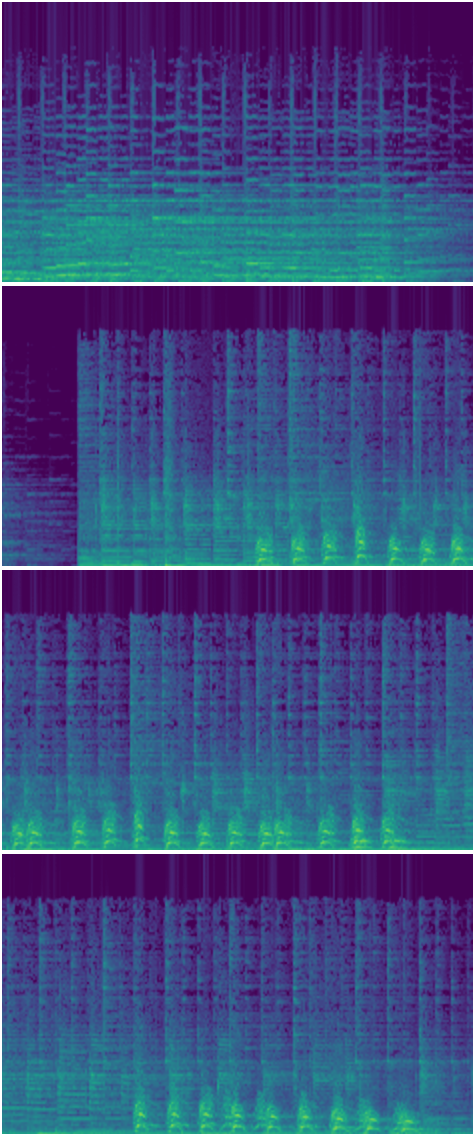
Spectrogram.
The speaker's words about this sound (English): These huskies have spent this past winter providing sled rides to the public with some help from volunteer mushers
